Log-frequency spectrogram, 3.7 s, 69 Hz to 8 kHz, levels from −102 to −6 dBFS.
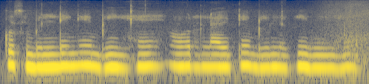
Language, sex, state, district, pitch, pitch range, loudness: Hindi, male, Delhi, New Delhi, 185 Hz, 180-195 Hz, -12 LUFS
